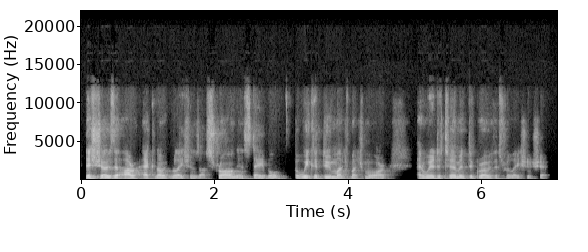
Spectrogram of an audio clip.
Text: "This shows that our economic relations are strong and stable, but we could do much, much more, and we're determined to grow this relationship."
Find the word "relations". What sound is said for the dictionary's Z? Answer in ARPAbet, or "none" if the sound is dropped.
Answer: Z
